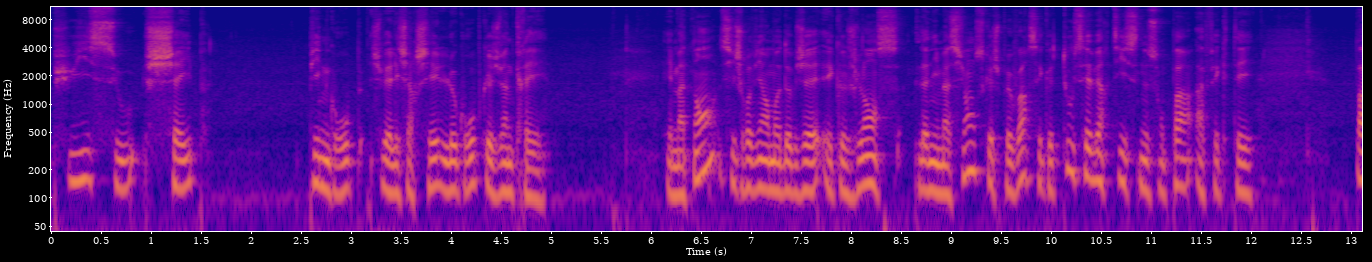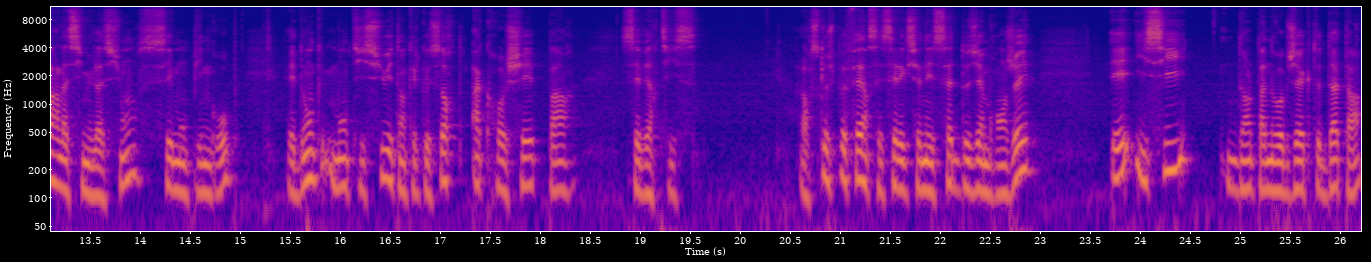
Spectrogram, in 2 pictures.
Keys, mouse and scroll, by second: 1.3-11.3 middle drag, 6.3 Tab, 8.3 space, 12.2 space, 15.7 space, 18.8 space, 20.3 Tab, 20.9-23.9 alt+drag.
